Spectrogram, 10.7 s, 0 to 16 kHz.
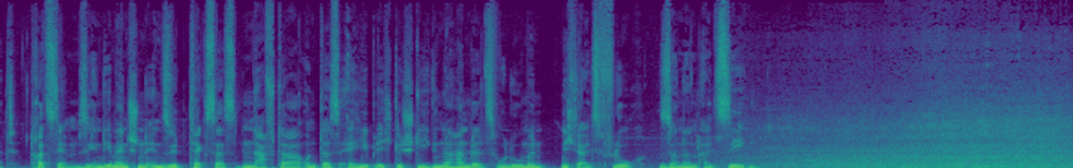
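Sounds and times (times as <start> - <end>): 
speech: 0.0 - 7.8
loud 16-wheeler semi trucks rumbling over a bridge between Nuevo Laredo and Laredo: 7.1 - 10.7.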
